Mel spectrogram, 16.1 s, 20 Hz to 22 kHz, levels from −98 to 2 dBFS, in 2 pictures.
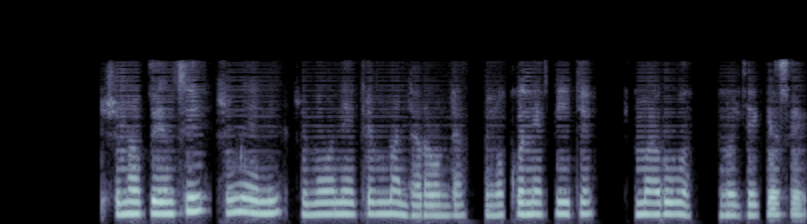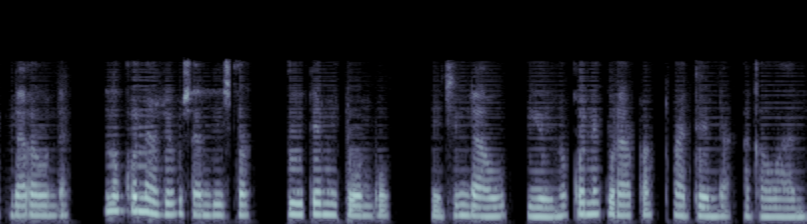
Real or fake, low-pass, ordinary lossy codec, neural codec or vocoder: real; 7.2 kHz; AAC, 32 kbps; none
